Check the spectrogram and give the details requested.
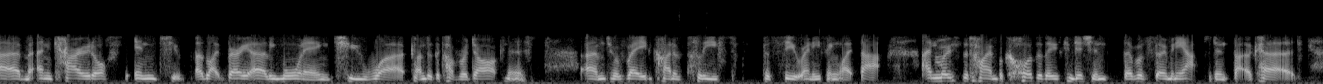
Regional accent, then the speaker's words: Nigeria; moved away; I'm also originally from Nigeria

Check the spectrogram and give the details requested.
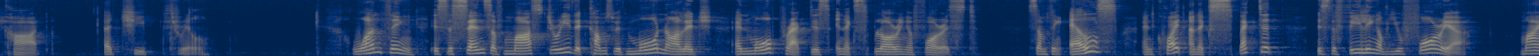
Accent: Malaysia; moved away as an adult; now in Norway; I come from Malaysia, went to Norway as an exchange student, stayed on

